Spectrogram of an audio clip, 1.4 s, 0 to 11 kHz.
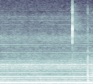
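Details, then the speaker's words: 1973 Pontiac Firebird fitted with Dapper Lighting OE7 LED headlights, with the light on: a faint, steady electric hum at a fixed tone, like an electric car fan, from the headlight's cooling fan. "and you can probably hear it humming from here now as it's pulled up and sounds like an electric car fan going"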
